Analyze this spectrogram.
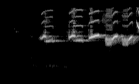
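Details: Opening of a Double-collared seedeater's Tui Tui Zel Zel classic tutor song for young birds: a short high note, then a run of bright whistled chirps, cut off mid-phrase.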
